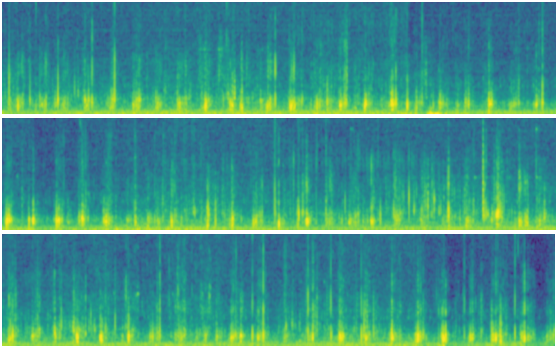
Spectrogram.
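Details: A pet rabbit munching its food nonstop, giving dense rapid crunching, roughly four bites per second, steady and slightly irregular throughout, over a quiet low room hum.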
